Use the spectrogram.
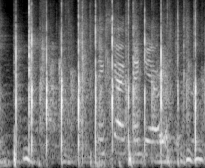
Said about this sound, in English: Well put. Slow clap. Wow.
